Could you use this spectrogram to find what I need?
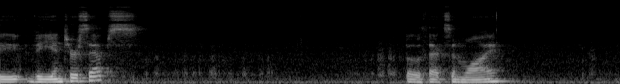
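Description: A marker scratches and squeaks on paper.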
